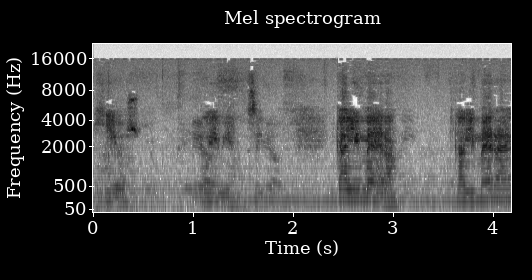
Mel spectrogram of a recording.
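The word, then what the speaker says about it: Χίος: español, en inglés, pero en griego se escribe con X, y el X en griego se pronuncia como el J en español. Chios.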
